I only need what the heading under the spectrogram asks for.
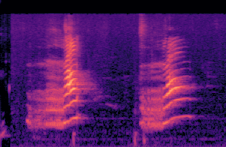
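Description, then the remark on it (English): Two long, drawn-out, loud meows from Ocean, Miss Kim's cat, each rising then falling in pitch with a short pause between them. No talking is heard. “Ocean meowed loudly,”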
